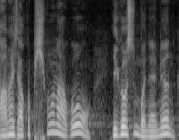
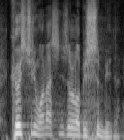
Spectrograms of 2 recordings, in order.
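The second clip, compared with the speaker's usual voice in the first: ordinary talk, nothing marked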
